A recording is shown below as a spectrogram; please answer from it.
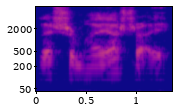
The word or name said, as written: lEES1mhayASa7i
